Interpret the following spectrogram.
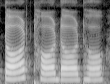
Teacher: ये सभी मूर्धन्य होते हैं क्योंकि इसमें हमारी जीभ मुड़ जाती है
